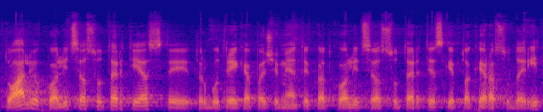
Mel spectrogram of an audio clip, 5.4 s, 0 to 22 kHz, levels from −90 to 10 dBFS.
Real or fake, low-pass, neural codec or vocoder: real; 14.4 kHz; none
